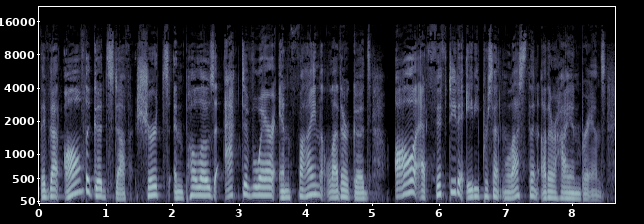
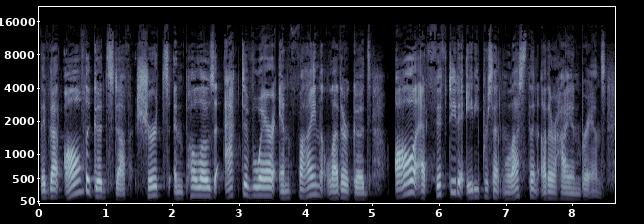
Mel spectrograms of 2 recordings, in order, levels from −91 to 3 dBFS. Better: first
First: none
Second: thin; very; fading below 350 Hz

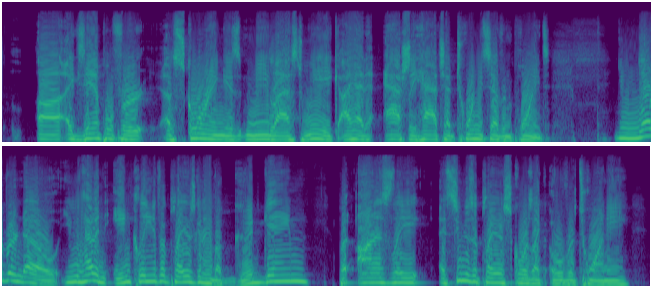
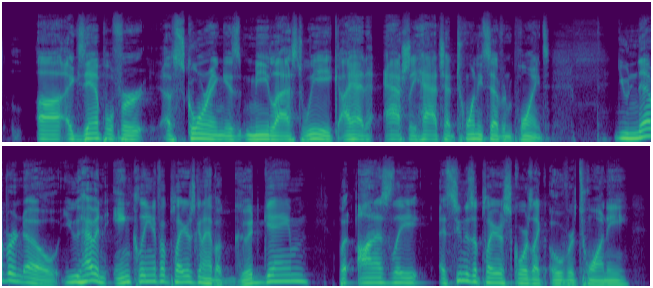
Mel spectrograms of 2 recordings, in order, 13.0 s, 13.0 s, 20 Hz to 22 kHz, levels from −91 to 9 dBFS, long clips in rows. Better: second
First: distortion; heavy; 25% of the sound clipped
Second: none

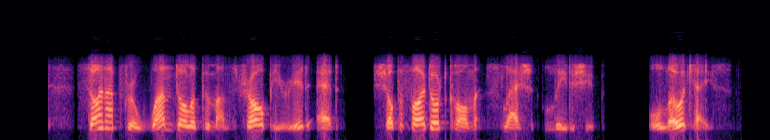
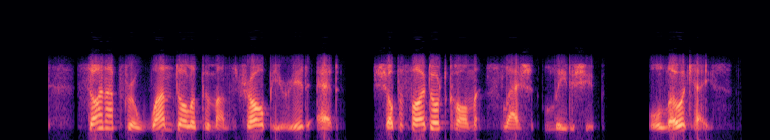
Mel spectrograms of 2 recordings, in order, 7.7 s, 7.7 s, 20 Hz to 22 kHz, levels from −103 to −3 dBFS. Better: neither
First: phone-call audio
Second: phone-call audio

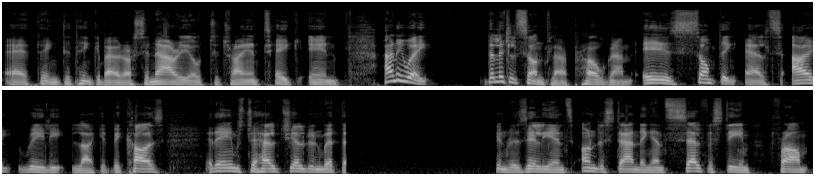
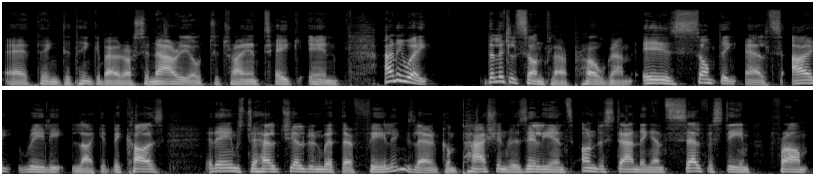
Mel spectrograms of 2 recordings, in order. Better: second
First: audio cutting out; at 12 s for 1.5 s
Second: none

